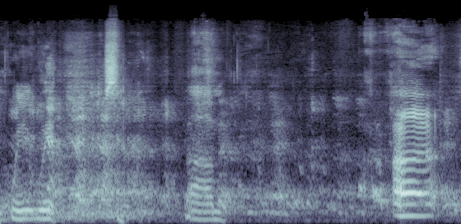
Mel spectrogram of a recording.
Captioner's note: laughter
